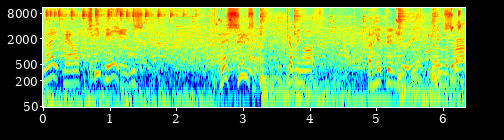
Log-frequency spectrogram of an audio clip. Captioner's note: cheers and applause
